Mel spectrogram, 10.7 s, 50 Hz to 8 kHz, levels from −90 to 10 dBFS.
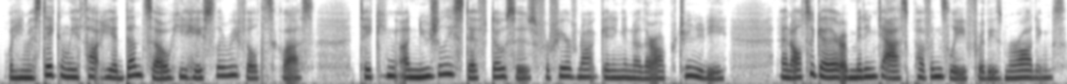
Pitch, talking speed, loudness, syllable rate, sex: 225 Hz, 190 wpm, -18 LUFS, 6.6 syllables/s, female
